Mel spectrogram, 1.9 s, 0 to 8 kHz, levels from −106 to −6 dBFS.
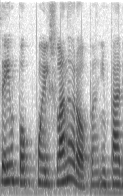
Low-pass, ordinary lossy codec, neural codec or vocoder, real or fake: none; none; none; real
